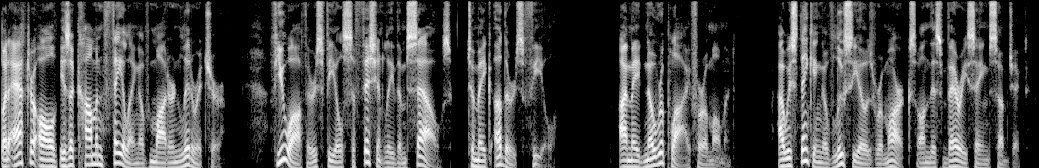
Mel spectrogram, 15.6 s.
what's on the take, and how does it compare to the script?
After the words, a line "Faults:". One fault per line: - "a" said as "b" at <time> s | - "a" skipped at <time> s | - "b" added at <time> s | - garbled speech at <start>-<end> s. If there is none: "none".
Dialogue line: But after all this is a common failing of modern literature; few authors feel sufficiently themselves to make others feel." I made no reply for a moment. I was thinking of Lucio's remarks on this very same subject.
But after all is a common failing of modern literature; few authors feel sufficiently themselves to make others feel." I made no reply for a moment. I was thinking of Lucio's remarks on this very same subject.
Faults:
- "this" skipped at 0.8 s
